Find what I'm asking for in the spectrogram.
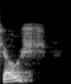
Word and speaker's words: Sós: It's pronounced Sós in Hungary, in Hungarian, but it means of salt or of the ground or of salt.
